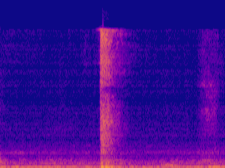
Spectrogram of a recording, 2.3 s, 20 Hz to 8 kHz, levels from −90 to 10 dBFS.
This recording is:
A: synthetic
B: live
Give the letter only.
A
